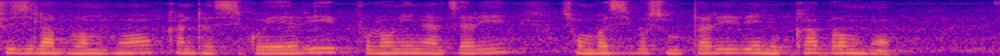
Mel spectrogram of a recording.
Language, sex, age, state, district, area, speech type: Bodo, female, 30-45, Assam, Kokrajhar, rural, spontaneous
